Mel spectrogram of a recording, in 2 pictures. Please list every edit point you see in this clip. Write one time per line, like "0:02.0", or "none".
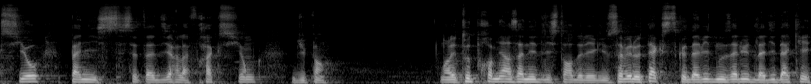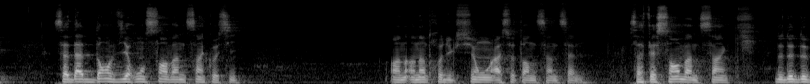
none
